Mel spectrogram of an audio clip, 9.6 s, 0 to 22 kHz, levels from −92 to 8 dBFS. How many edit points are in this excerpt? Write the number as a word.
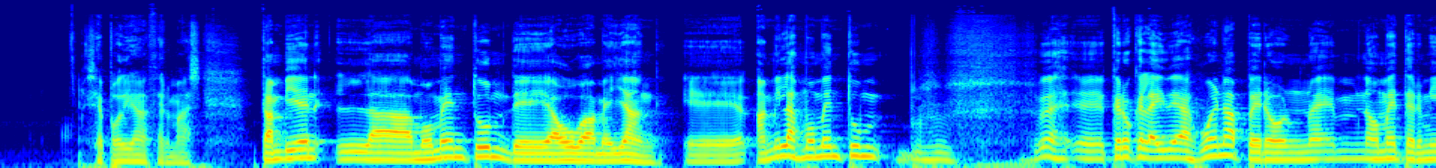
one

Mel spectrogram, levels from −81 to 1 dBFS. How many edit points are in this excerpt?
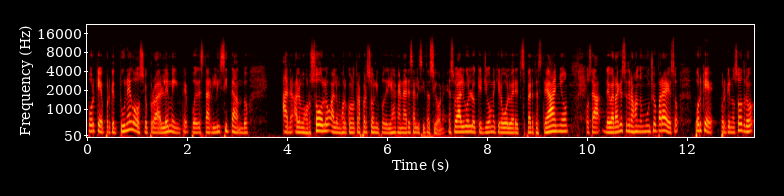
one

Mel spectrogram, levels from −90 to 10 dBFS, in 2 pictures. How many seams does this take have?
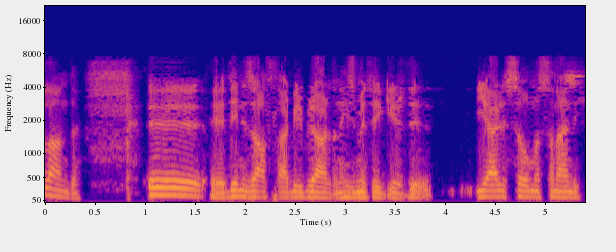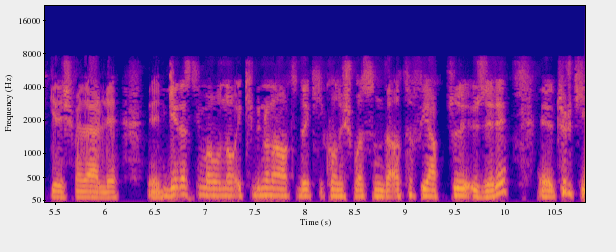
two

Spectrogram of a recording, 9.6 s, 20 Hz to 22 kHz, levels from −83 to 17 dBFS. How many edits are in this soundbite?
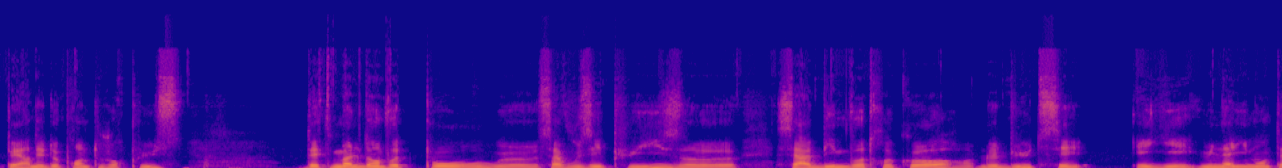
zero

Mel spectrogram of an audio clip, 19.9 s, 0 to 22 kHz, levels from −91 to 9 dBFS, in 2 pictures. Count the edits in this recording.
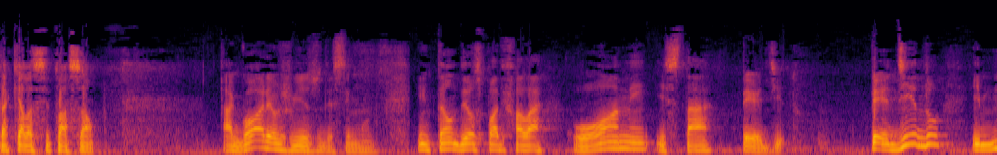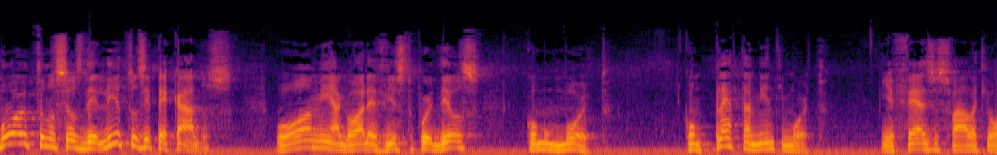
two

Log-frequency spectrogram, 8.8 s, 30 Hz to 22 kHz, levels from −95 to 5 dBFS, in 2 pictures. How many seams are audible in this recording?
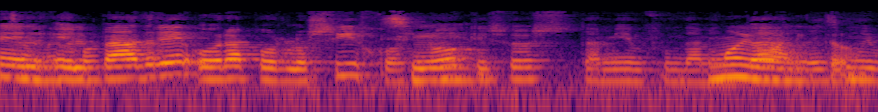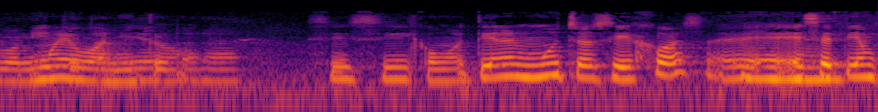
zero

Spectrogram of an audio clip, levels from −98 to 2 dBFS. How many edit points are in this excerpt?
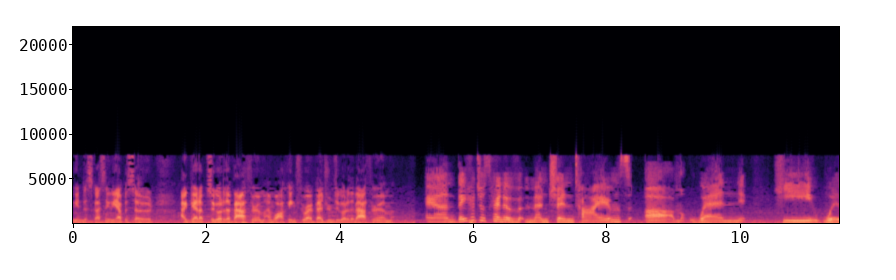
one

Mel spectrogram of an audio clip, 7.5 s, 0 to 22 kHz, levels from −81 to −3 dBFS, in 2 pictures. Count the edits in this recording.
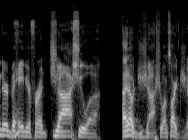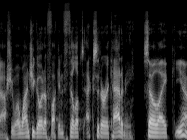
one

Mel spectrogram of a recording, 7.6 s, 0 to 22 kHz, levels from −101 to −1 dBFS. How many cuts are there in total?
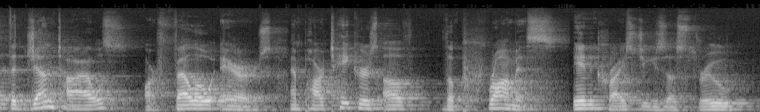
two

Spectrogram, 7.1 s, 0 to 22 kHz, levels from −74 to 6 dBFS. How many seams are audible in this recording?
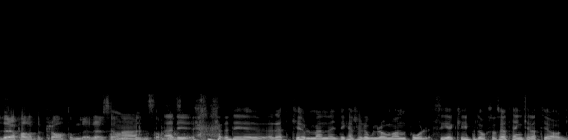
zero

